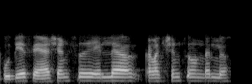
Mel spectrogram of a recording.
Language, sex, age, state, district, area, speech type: Malayalam, male, 18-30, Kerala, Kollam, rural, conversation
